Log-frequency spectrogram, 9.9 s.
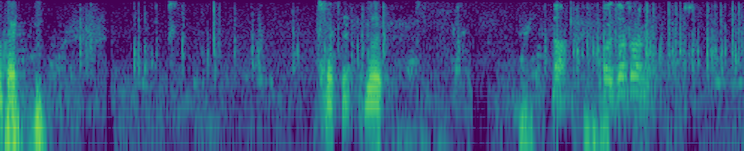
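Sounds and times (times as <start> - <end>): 
speech: 0.1 - 0.5, 4.4 - 5.2, 7.4 - 8.8
faint keyboard typing: 1.0 - 5.2, 7.1 - 9.9.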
